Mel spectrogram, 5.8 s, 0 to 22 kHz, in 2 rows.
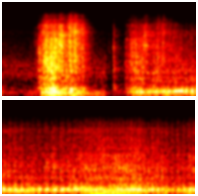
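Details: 1954 Johnson Seahorse 3hp two-cylinder two-stroke outboard in water, no neutral, mixture leaned, a little choke, fuel turned on: a quick pull, a sharp burst, then a steady buzzing run with hot water coming from the exhaust, running healthily.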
